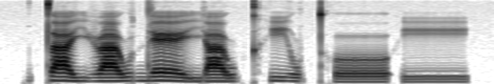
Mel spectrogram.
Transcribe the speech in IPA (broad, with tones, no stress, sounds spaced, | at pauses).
t̪ a˥˨ j ʋ a˧˥ w d ɛː˥˨ j a˧ w kʰ i˥˨ w t̪ʰ oː˩ ʔ iː˩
